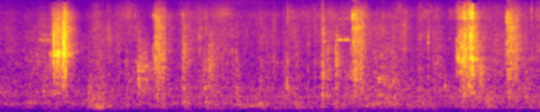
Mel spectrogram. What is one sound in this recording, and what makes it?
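A small crowd of adults murmurs quietly in a room.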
